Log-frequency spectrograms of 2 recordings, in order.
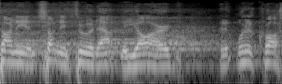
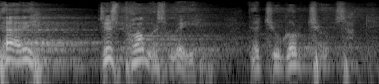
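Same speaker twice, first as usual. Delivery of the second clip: put-on choked-up, choking voice; 4 dB quieter than usual. Retelling a dying boy's last words to his father: imitating a choking voice. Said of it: "He looked up at me with his voice choking".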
